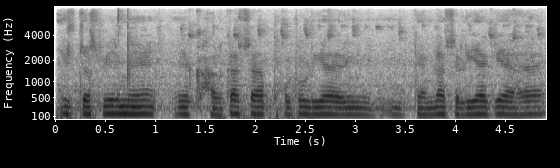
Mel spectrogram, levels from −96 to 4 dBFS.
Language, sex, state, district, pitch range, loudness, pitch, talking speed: Hindi, male, Bihar, Katihar, 130-140 Hz, -16 LUFS, 135 Hz, 170 wpm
